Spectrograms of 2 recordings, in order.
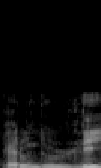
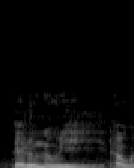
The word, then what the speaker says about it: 베르누이: 우리가 베르누이 방정식을 합니다 프랑스 사람이기 때문에 이걸 배로 눌리 이렇게 하지 않고 베르누이라고 해서 이렇게 발음을 합니다 베르누이 방정식의 해당하는 거죠이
